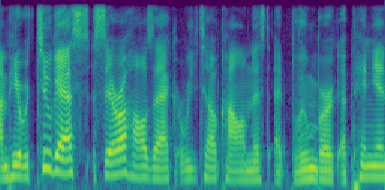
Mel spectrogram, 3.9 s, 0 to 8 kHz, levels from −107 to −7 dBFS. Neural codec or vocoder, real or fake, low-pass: none; real; 7.2 kHz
